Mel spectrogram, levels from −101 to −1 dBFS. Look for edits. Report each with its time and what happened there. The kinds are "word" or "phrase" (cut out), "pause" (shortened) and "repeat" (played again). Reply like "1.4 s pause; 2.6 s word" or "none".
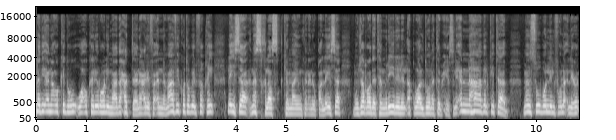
none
